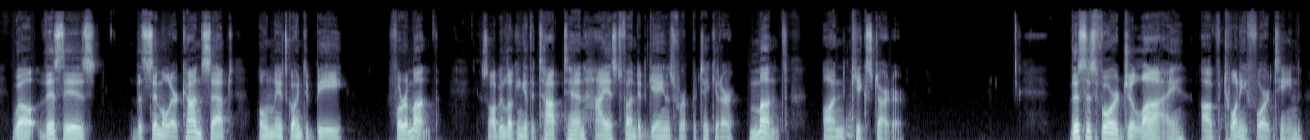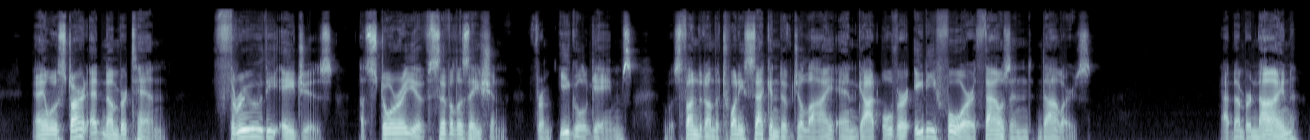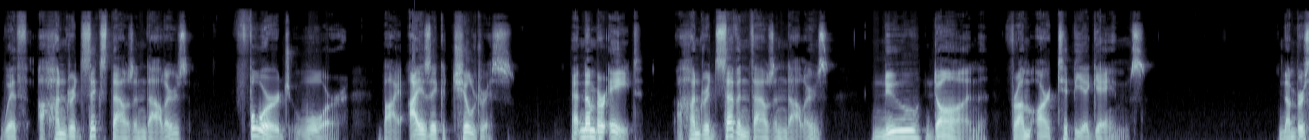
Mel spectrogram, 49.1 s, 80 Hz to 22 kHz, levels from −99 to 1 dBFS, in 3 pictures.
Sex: male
